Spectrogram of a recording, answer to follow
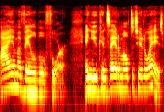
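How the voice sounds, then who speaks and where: A woman with a Boston accent at a moderate pace, on a very clean recording over a silent background. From US Northeast, Boston. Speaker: spiritual podcast host. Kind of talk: podcast monologue on spirituality. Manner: casual, conversational.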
